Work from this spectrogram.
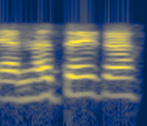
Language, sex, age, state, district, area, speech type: Malayalam, female, 45-60, Kerala, Kollam, rural, conversation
